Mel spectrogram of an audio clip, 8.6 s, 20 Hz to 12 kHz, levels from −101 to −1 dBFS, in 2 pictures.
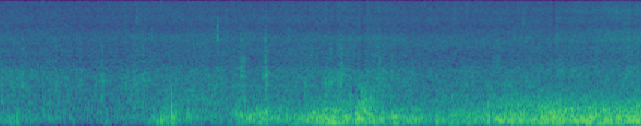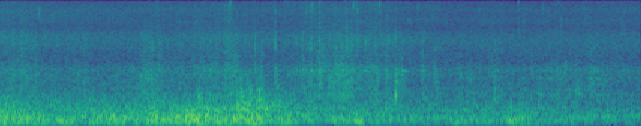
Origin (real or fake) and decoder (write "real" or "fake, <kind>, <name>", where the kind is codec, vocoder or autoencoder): fake, vocoder, Vocos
